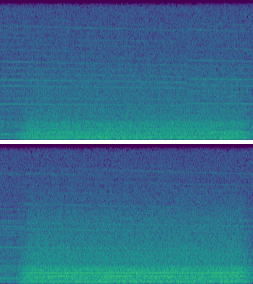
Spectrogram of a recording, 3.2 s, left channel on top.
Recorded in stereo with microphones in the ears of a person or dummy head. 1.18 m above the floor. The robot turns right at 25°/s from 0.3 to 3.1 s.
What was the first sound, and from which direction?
Only background noise.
